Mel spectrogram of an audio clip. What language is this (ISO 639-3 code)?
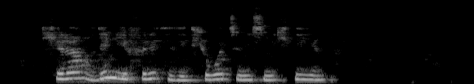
kab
